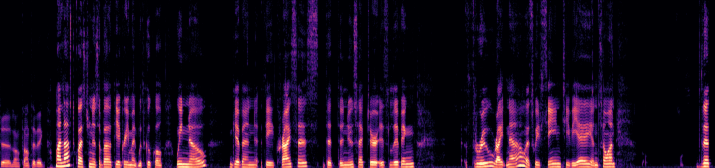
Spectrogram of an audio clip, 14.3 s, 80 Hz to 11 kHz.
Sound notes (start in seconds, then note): 8.5 speaking French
